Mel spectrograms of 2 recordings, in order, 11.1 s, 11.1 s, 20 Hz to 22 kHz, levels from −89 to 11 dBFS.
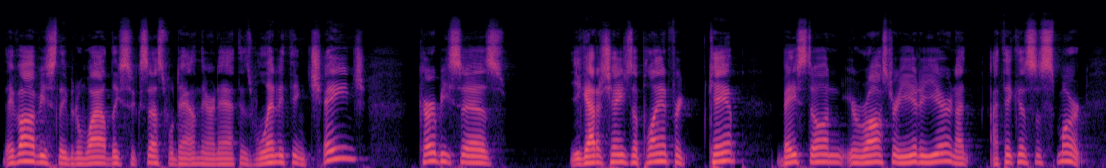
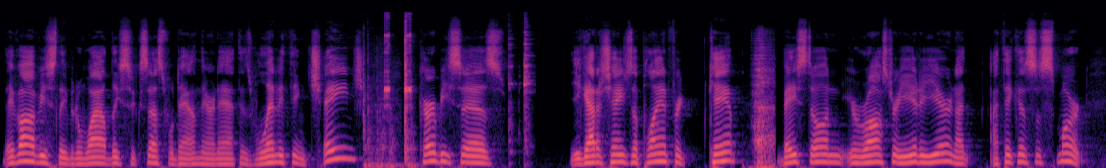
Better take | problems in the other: first | keyboard typing; loud; at 3.5 s; peak 1 dB above the speech // clattering dishes; noticeable; at 5 s; peak 7 dB below the speech // dog barking; noticeable; at 7.5 s; peak 4 dB below the speech

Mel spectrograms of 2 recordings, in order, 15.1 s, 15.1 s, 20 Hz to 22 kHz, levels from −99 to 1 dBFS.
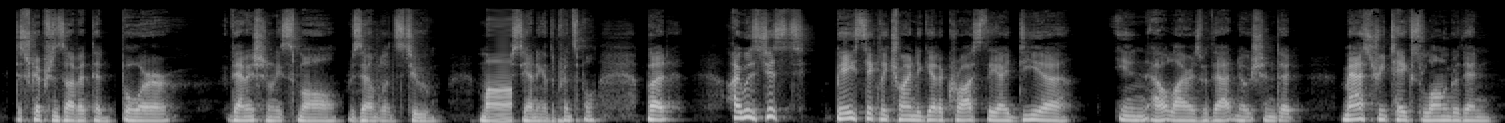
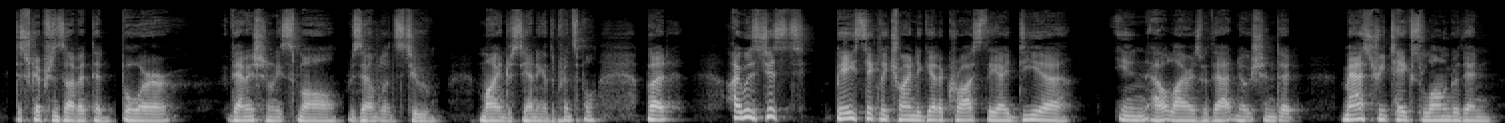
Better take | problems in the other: second | audio freezing; at 5 s

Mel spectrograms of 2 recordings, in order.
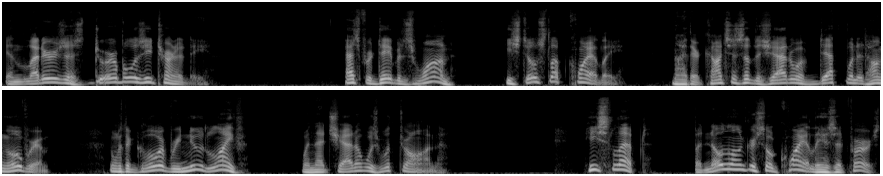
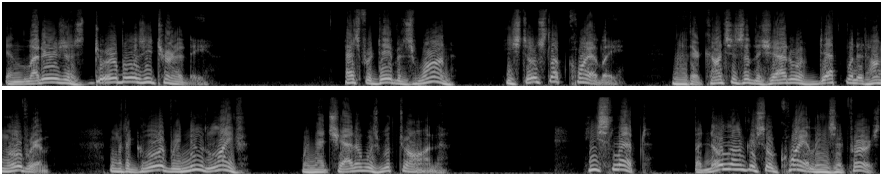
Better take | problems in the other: first | distortion; heavy; 7 dB below the speech

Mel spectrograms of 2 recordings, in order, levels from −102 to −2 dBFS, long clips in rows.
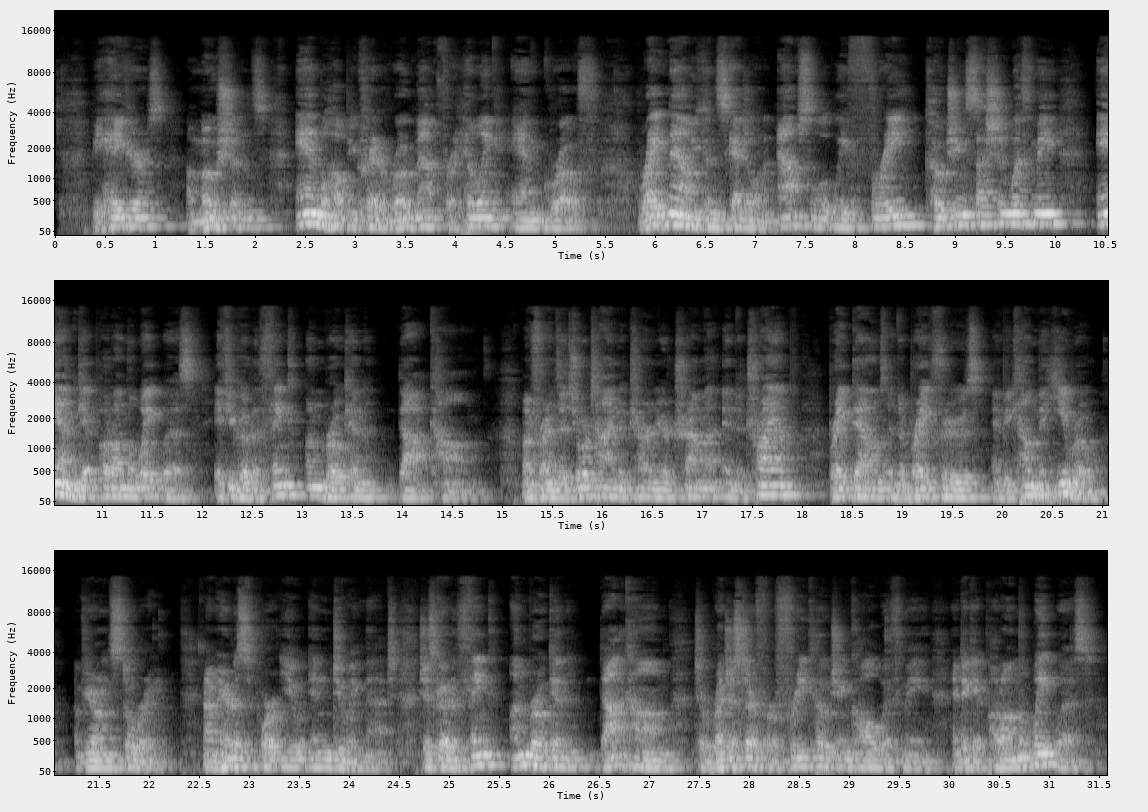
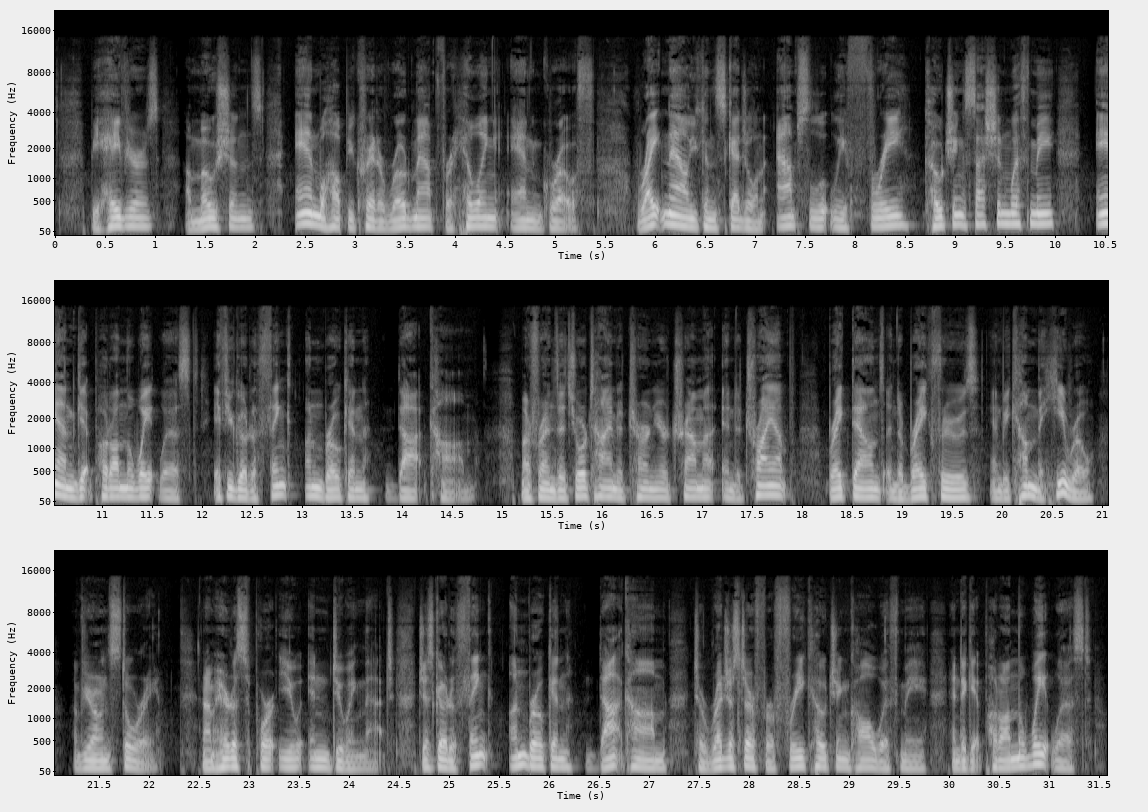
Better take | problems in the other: second | off-mic speech; far // room echo; noticeable; dies away in 0.5 s

